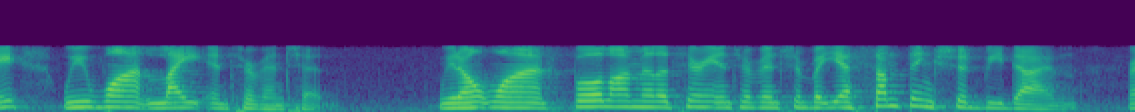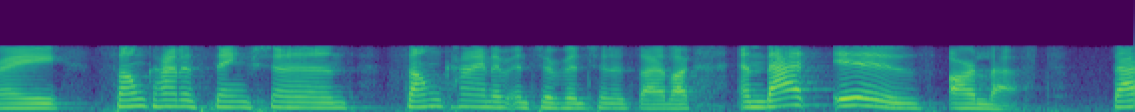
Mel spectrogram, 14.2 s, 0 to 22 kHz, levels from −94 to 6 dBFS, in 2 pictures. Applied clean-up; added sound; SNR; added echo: none; none; none; none.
